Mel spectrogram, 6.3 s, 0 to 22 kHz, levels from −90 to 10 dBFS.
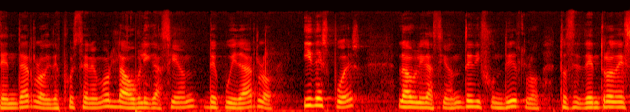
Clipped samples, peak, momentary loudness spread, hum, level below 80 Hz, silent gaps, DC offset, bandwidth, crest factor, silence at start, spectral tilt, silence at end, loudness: under 0.1%; -14 dBFS; 7 LU; none; -56 dBFS; none; under 0.1%; 15 kHz; 16 dB; 0 s; -6 dB/octave; 0 s; -29 LUFS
